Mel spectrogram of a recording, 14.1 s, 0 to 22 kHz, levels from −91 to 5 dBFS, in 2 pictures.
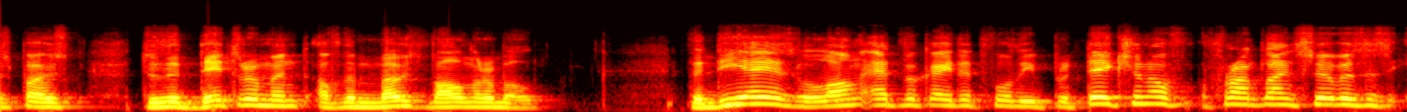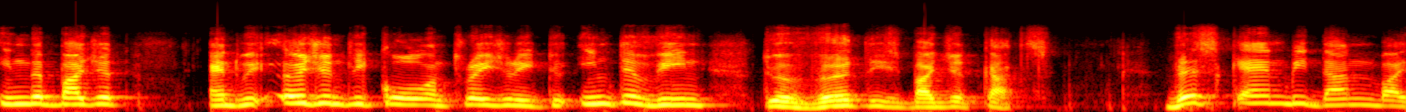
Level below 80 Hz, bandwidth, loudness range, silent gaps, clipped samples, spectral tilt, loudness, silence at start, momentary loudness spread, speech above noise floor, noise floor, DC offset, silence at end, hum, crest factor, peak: -60 dBFS; 8.8 kHz; 2 LU; none; under 0.1%; -6.5 dB/octave; -16 LUFS; 0 s; 8 LU; 40 dB; -56 dBFS; under 0.1%; 0 s; none; 16 dB; 0 dBFS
